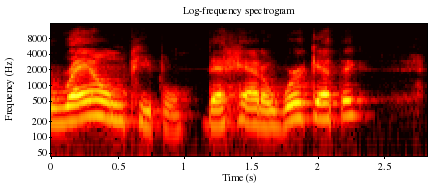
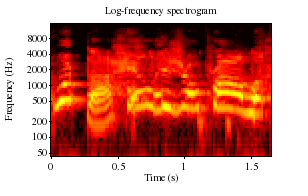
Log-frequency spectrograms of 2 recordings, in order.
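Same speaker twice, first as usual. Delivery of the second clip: higher, half-laughing retort; mock bewildered challenge; 9 semitones higher than usual. Workers reacting to their boss's twang, mock indignant. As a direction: imitate baffled staff, amused.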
